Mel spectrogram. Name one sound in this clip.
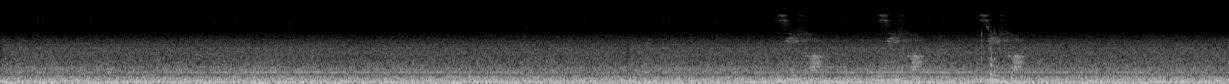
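A train rumbles steadily along the rails at high speed.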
